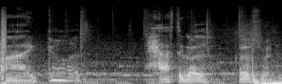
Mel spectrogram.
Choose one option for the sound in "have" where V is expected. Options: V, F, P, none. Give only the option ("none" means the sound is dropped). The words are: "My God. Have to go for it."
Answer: F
